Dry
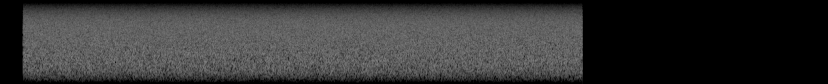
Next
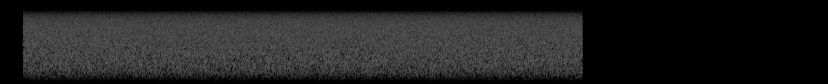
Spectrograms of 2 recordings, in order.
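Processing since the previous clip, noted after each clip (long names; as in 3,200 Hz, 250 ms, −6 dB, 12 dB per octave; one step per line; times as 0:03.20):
low-pass filter 11,000 Hz 24 dB per octave
low-shelf EQ 200 Hz −3 dB
level −8.5 dB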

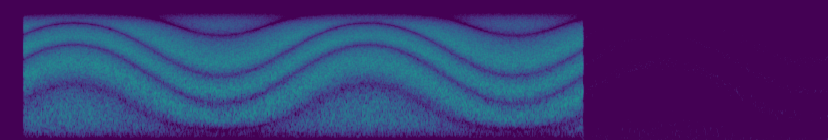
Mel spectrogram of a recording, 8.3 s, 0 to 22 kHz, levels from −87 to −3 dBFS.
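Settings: reversed playback
upward compression, threshold −50 dBFS
reversed playback
all-pass phaser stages 8, 0.34 Hz, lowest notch 310–1,800 Hz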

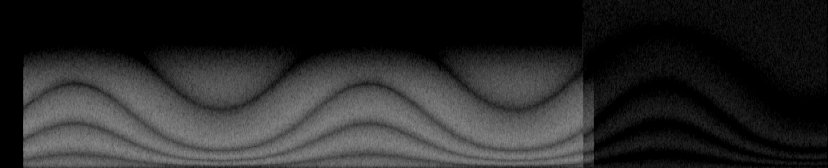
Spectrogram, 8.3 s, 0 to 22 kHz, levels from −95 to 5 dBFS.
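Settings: single-tap delay 108 ms −15 dB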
